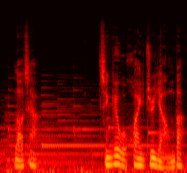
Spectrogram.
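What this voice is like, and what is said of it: Small, faint voice. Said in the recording (Chinese): “那个细小的声音说”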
